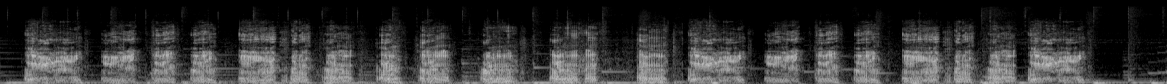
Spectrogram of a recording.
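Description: Wild boar grunting over and over, short rough grunts about two a second, stopping near the end.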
